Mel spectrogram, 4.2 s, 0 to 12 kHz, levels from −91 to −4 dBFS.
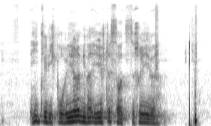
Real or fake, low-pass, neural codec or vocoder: fake; 10.8 kHz; codec, 44.1 kHz, 7.8 kbps, Pupu-Codec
